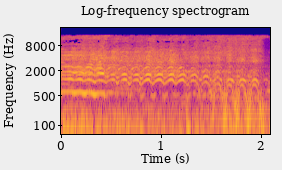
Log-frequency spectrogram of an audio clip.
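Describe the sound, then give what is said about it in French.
A horse whinnies at an auction presentation ring where horses circle before buyers, a long, wavering, high neigh with a shaky, trembling pitch that carries on for most of the moment before fading at the end. “Là, nous sommes sur le rond de présentation des chevaux qui vont partir aux enchères. Ils sont en train de tourner en rond devant les différents acheteurs potentiels.”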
